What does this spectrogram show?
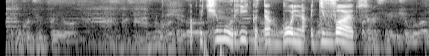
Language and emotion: Russian, angry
